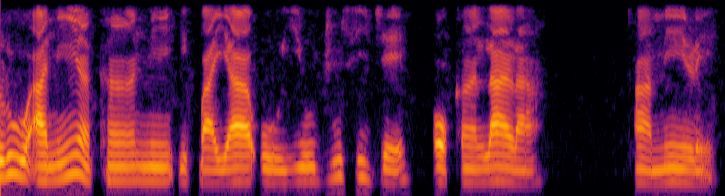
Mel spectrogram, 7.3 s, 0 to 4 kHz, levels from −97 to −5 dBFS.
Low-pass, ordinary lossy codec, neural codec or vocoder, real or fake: 3.6 kHz; none; none; real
